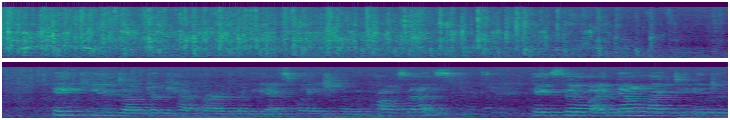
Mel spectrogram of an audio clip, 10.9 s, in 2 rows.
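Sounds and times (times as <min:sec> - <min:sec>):
audience applause: 0:00.0 - 0:05.1
speech: 0:05.9 - 0:10.8.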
